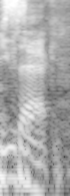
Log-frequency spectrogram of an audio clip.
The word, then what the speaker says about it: USAC: And did I pronounce that wrong? I'm just reading off the list that Jeremiah gave me. That's funnier than vaccine. Then what? They call it USAC.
